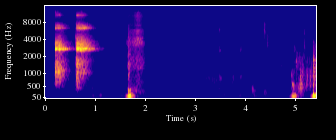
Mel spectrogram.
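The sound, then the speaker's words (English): Two bright, ringing clinks of crystal glasses in a toast, in quick succession, each with a high shimmering tone that fades, followed by a dull knock and a few faint taps. “So, well, cheers, guys. Cheers.”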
